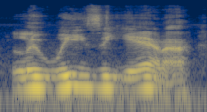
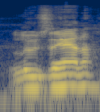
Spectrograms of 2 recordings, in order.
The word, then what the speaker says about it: Louisiana: supposed to say it I know it ain't Louisiana I know that's that's dead wrong it's like Louisana South louisanna I don't know you can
